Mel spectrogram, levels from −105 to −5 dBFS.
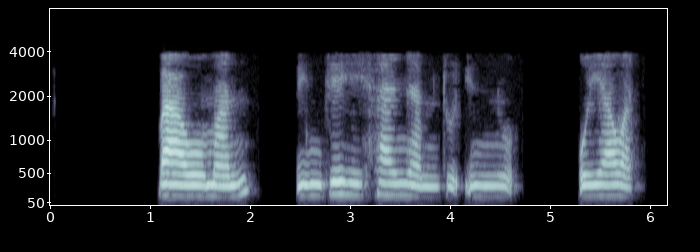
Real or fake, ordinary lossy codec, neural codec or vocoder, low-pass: real; AAC, 16 kbps; none; 7.2 kHz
